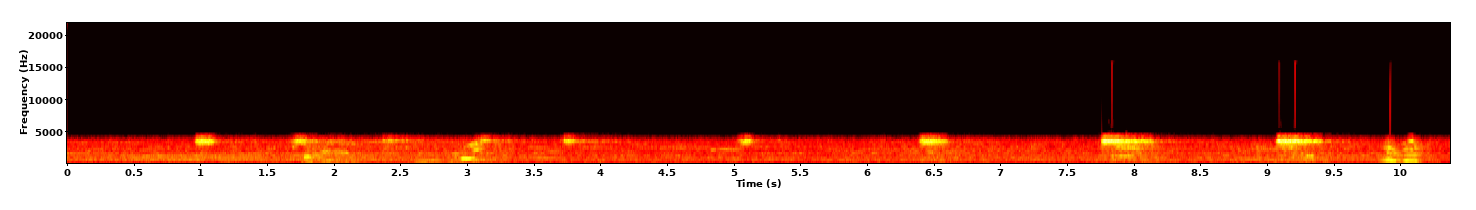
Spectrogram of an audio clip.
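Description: Nearby fans shout and whoop loudly.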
